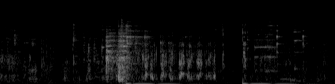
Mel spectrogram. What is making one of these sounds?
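A middle-aged man splutters and groans.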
